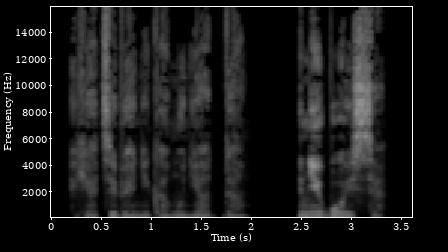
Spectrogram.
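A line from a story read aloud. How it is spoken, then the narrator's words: Whisper. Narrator (Russian): Тиен шепнул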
